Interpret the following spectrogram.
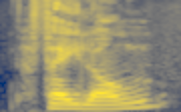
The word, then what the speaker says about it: Fei Long: you know the character Fei Long in Street Fighter. In Mandarin, you would read it Fei long. It's first tone, second tone.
